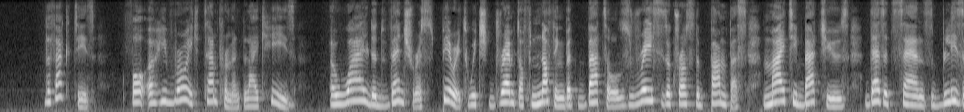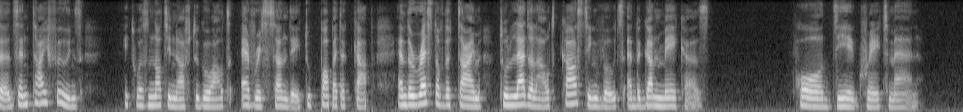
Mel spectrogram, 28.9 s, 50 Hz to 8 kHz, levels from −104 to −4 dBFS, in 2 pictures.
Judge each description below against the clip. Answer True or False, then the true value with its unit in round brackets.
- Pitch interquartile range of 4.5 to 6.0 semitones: True (5.4 semitones)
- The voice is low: False (185 Hz)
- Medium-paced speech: False (130 wpm)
